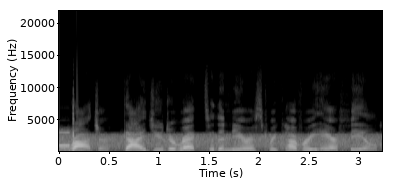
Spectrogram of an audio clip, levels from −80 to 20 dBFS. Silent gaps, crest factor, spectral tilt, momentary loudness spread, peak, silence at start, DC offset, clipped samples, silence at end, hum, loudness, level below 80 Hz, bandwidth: none; 20 dB; -4.5 dB/octave; 8 LU; 0 dBFS; 0 s; under 0.1%; under 0.1%; 0 s; none; -19 LUFS; -62 dBFS; 10.5 kHz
